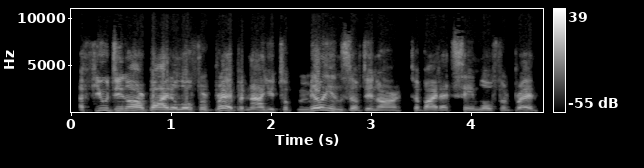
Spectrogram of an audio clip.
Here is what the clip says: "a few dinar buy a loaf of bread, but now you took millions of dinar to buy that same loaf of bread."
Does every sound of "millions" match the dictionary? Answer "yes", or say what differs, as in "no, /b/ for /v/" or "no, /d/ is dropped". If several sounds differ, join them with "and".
yes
